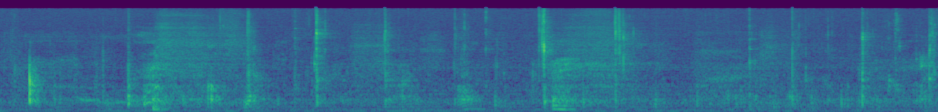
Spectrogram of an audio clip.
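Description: A person biting into and chewing a grilled ham-and-cheese sandwich close to the microphone, with irregular wet mouth clicks and crackles, the sharpest just after the bite.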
